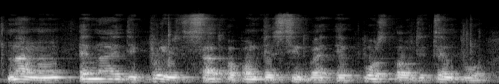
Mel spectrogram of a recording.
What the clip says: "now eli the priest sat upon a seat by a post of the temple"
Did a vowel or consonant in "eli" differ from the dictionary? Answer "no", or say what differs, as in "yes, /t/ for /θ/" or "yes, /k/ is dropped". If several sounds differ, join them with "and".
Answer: yes, /n/ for /l/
